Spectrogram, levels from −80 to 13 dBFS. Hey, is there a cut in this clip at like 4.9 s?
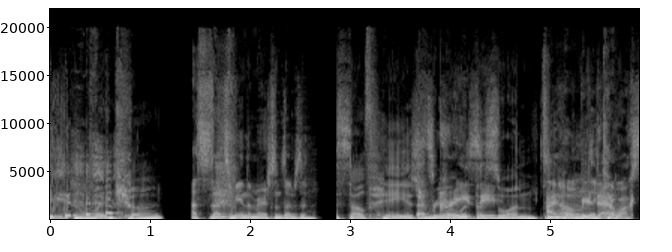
yes; 1 cut; at 4.9 s

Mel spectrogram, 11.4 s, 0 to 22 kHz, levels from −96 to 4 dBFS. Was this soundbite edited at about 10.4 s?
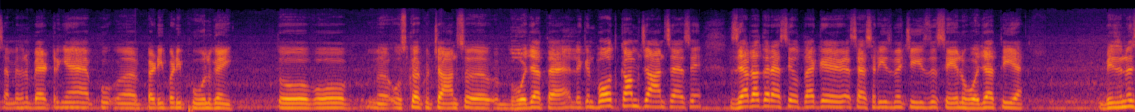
yes; 1 cut; at 10.4 s

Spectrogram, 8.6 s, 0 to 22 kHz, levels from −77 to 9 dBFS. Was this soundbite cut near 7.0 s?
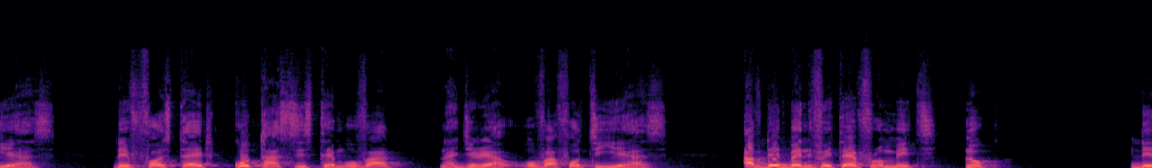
yes; 1 cut; at 7.0 s

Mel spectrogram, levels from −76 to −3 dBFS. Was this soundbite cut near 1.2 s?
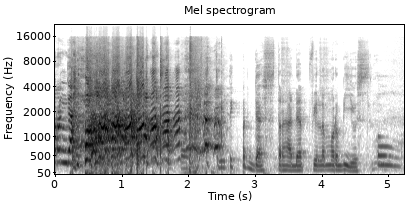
no; 1 cut; at 2.6 s

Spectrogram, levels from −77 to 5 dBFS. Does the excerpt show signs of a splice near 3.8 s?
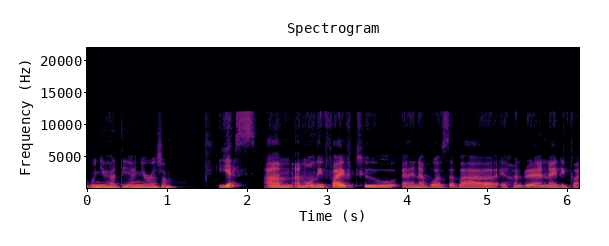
no; 1 cut; at 2.2 s

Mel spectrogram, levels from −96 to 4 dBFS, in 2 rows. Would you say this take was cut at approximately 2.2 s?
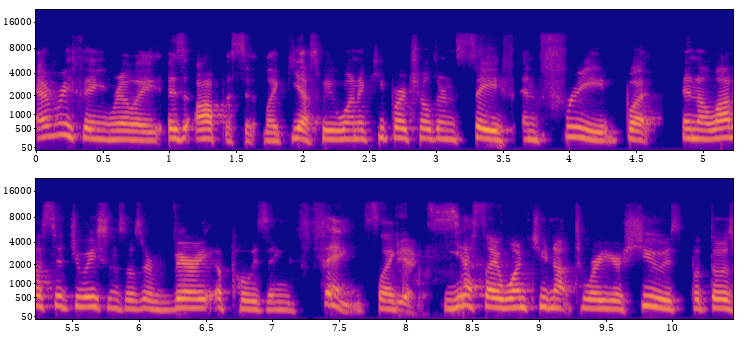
no; 1 cut; at 0.9 s

